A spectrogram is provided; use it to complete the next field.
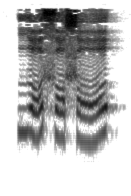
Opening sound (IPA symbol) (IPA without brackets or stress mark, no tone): j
